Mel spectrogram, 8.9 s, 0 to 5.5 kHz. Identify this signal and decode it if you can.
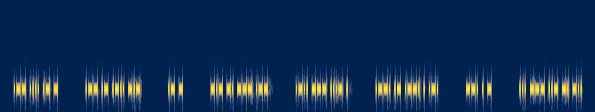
Morse code, heard as a keyed tone, about 60 wpm, 550 Hz. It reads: WHAT WALK AT KNOW LOVE PAPER GET SOUND
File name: 632 words / 632 Words 60WPM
